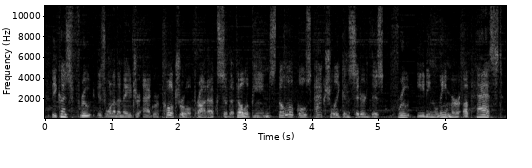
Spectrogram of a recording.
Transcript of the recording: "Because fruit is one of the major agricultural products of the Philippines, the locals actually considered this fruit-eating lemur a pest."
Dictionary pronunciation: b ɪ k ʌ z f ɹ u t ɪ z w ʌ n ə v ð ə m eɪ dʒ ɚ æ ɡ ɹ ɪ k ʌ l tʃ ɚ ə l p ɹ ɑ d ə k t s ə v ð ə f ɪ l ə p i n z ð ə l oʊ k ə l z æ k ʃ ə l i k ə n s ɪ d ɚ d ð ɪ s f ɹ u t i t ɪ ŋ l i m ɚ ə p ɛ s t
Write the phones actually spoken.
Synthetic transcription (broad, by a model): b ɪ k ʌ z f ɹ u t ɪ z w ʌ n ə v ð ə m eɪ dʒ ɚ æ ɡ ɹ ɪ k ʌ l tʃ ɚ l p ɹ ɑ d ə k t s ə v ð ə f ɪ l ə p i n z ð ə l oʊ k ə l z æ k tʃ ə l i k ə n s ɪ d ɚ d ð ɪ s f ɹ u t i t ɪ ŋ l i m ɚ ə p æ s t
